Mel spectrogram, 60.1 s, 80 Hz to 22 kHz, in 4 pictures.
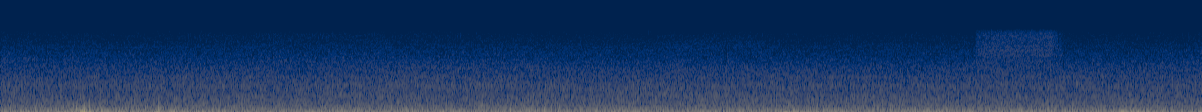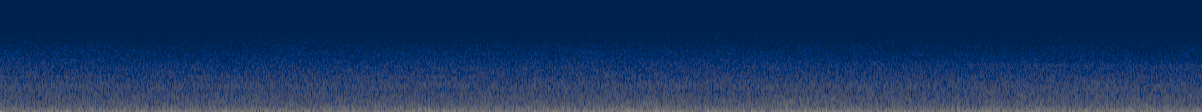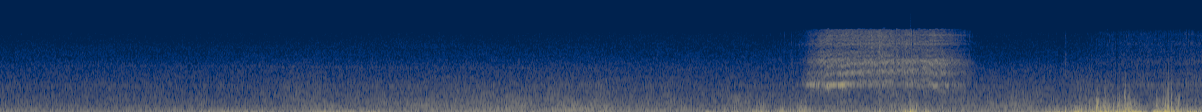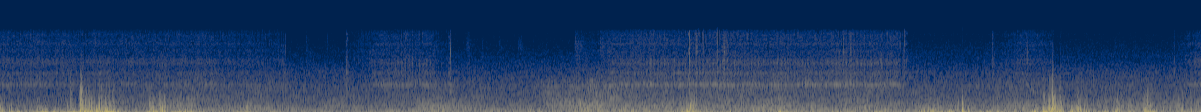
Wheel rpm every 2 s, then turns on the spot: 0, 0, 0, 0, 0, 0, 0, 0, 0, 0, 0, 0, 0, 0, 0, 0, 0, 0, 0, 10, 90, 0, 20, 20, 10, 0, 30, 30, 0, 10.
44-48 52-56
